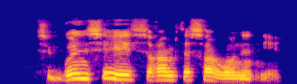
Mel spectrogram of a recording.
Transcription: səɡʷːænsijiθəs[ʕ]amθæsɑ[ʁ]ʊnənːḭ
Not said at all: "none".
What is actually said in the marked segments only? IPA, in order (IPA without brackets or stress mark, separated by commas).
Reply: ʁ, v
